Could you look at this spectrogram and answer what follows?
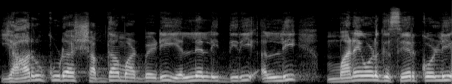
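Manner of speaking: plain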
